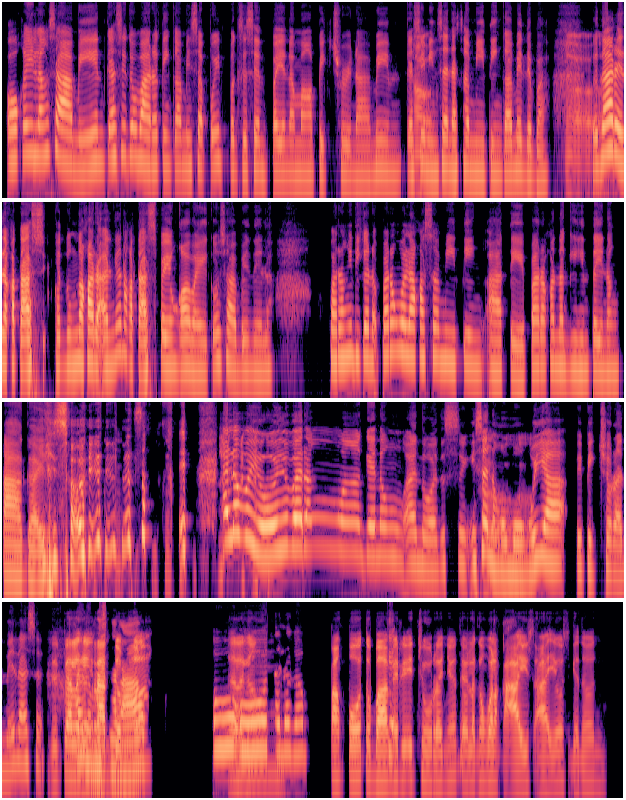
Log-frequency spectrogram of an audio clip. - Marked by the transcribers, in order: other background noise; laughing while speaking: "sabi nila sakin alam mo yun yung parang mga ganong ano"
- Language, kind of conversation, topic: Filipino, podcast, Ano ang masasabi mo tungkol sa epekto ng mga panggrupong usapan at pakikipag-chat sa paggamit mo ng oras?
